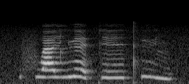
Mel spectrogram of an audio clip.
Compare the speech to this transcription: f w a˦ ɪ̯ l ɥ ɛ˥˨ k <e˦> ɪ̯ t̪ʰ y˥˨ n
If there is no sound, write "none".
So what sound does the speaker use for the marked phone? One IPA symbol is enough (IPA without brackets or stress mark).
e˦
